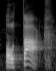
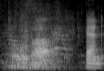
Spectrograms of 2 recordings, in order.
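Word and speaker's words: אותך: And actually, excuse me, that's pronounced wrongly. I got ahead of myself. That's feminine singular. It's othaka. Othaka. Othaka. Right, because you have an open syllable, the holum. And then you have the tau, the bagad kafath letter, without a dogish.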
